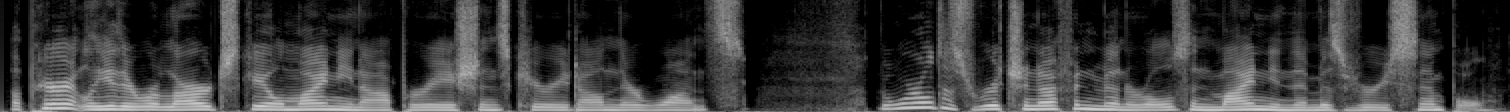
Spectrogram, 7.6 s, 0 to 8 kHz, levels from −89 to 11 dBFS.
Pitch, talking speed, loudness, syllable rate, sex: 205 Hz, 190 wpm, -16 LUFS, 6.4 syllables/s, female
